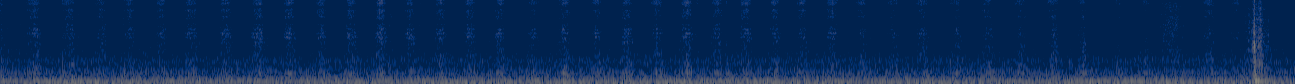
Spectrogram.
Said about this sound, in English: Use the fine edge of the pencil and just keep going darker, darker, darker, just like that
